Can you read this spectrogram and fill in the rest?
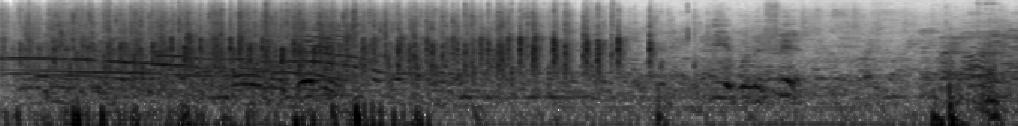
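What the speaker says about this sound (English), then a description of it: "Can we get a round of applause?" A round of audience applause at an indoor event fills the first half with dense clapping, mixed with voices and chatter, then thins out into scattered claps and talk.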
